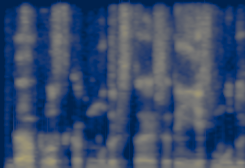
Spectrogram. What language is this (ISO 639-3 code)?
rus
